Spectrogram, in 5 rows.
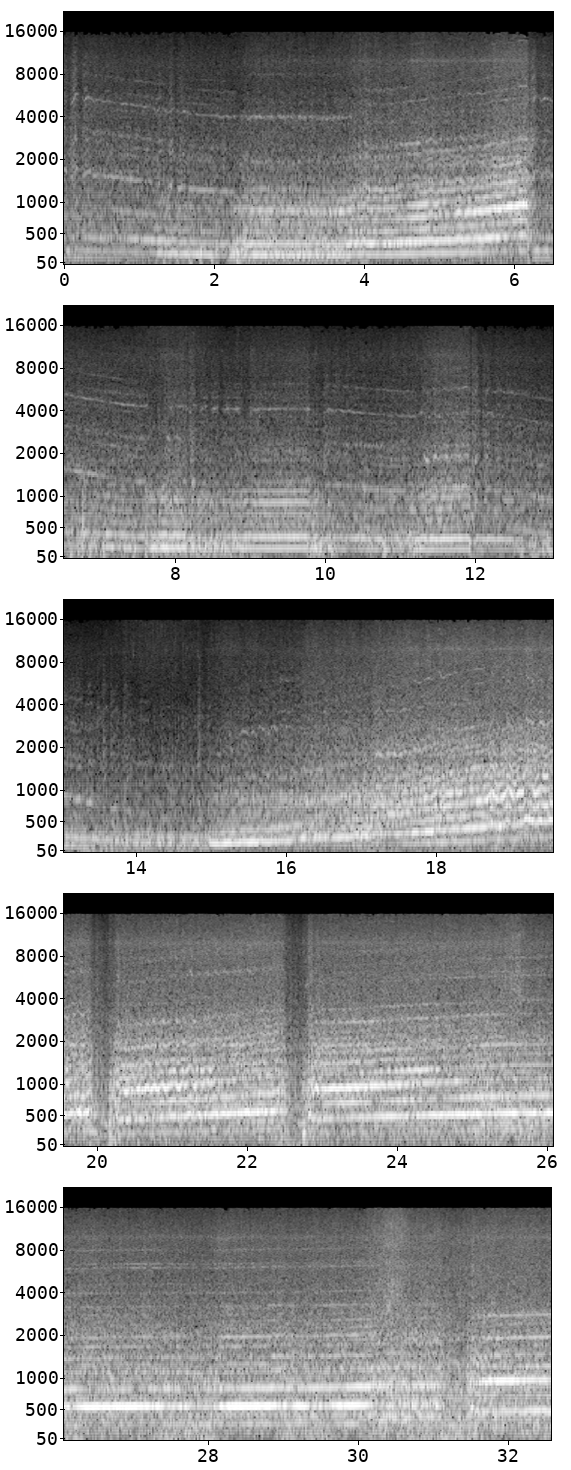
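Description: A 600 hp four-rotor Wankel rotary engine in a 1991 Mazda RX-7 GTO race car, heard from inside the cockpit on track. Its pitch falls through the first half to a low point about halfway as the car slows, then climbs steadily through the second half under acceleration, with a few brief sharp breaks along the way.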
